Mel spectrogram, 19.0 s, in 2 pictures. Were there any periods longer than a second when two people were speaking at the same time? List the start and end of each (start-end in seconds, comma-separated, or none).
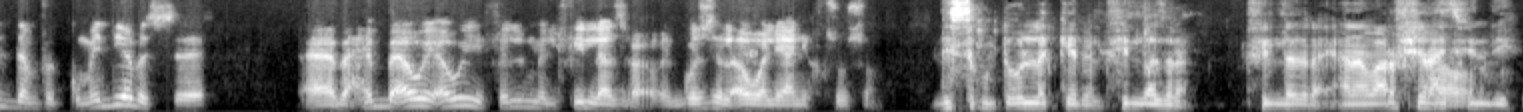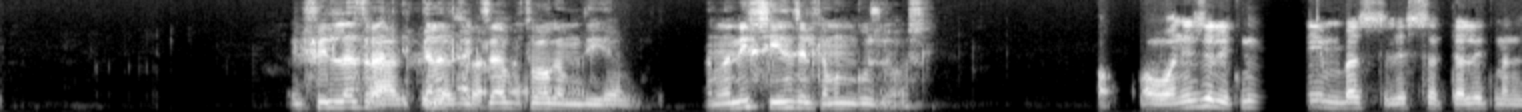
11.8-13.5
